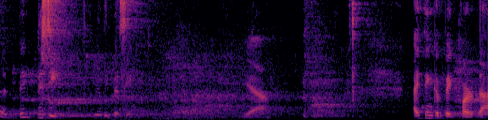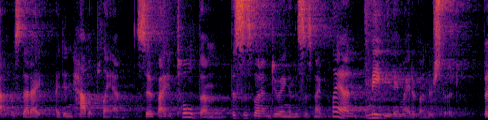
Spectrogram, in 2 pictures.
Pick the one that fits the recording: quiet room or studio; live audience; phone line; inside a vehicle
live audience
